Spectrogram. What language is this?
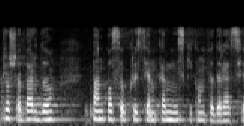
Polish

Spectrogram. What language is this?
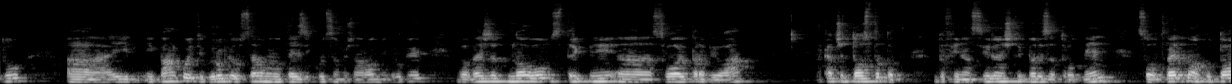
Bulgarian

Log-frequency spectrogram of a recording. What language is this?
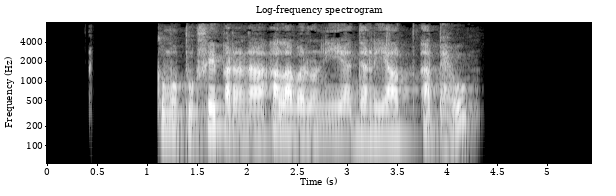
Catalan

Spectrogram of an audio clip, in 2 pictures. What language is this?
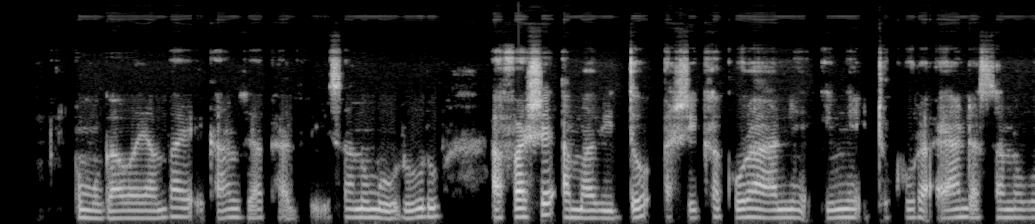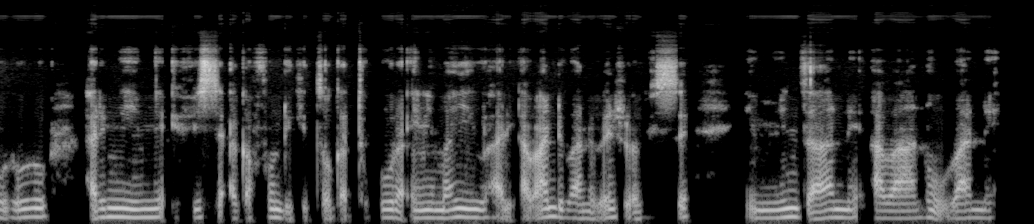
Rundi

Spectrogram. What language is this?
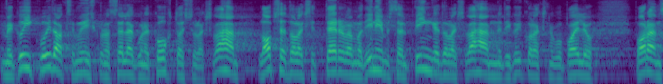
Estonian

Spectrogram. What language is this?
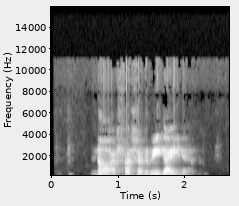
Catalan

